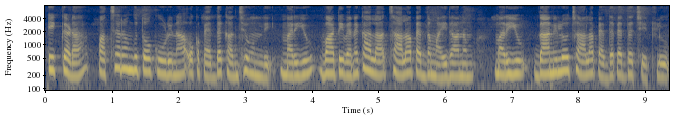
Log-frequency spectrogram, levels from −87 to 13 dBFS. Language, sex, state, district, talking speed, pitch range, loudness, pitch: Telugu, female, Andhra Pradesh, Krishna, 135 wpm, 200-245 Hz, -16 LUFS, 220 Hz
